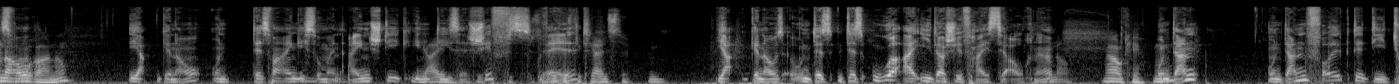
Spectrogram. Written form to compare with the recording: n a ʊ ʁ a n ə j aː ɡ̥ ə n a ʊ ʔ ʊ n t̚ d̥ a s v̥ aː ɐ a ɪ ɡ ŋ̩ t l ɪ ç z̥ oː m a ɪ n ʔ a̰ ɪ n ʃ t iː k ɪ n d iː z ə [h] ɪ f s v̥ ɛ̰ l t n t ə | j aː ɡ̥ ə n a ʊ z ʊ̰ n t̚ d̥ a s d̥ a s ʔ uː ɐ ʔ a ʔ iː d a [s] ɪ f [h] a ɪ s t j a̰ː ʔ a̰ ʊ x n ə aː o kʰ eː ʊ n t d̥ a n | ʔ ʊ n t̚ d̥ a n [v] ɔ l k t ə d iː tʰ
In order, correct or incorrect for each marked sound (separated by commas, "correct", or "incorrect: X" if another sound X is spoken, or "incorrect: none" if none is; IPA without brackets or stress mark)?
incorrect: ʃ, incorrect: ʃ, correct, incorrect: f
